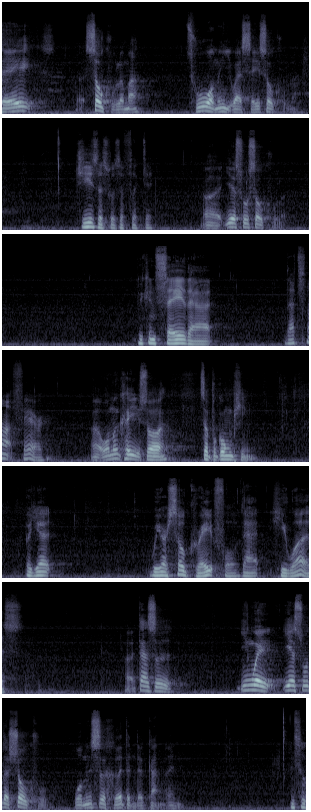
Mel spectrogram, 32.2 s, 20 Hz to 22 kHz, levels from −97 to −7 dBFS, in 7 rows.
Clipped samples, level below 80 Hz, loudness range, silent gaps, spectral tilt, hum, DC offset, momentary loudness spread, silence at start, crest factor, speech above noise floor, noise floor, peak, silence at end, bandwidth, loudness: under 0.1%; -72 dBFS; 8 LU; none; -5.5 dB/octave; none; under 0.1%; 22 LU; 0 s; 24 dB; 26 dB; -70 dBFS; -24 dBFS; 0 s; 14.5 kHz; -45 LUFS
